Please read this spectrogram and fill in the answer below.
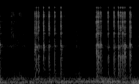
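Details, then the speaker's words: Roughly 90-year-old Craftsman 1/2-inch drive ratchet (BT date code, 1936–1938), before cleaning and lubrication: two quick bursts of fine, even clicks with no skipping as the handle swings. A smooth, healthy pawl, "purring like a kitten." "Listen to that. I mean, it is practically purring like a kitten."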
